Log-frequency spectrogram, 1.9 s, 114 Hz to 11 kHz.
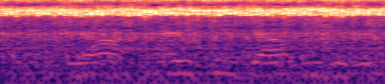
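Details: BMW E46 330Cd diesel with the original crank pulley at almost 200k miles, idling: a wavering chirping warble over the idle in a steady cycle; the worn crank pulley (harmonic balancer) has excessive play.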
